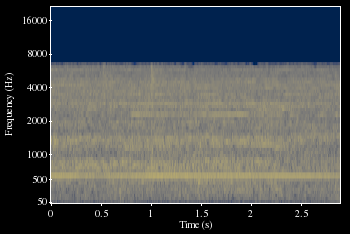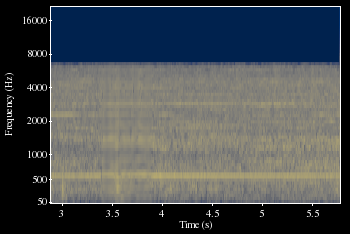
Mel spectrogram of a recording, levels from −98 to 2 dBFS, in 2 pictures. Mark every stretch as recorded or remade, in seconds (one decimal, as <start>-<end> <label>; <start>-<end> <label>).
0.0-3.4 recorded; 3.4-3.9 remade; 3.9-5.8 recorded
